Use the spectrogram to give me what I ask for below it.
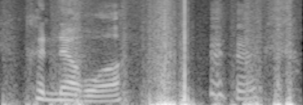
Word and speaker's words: quinoa: have broccoli spirulina lentils quinoa or for those who pronounce it differently canoa blackstrap molasses all right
